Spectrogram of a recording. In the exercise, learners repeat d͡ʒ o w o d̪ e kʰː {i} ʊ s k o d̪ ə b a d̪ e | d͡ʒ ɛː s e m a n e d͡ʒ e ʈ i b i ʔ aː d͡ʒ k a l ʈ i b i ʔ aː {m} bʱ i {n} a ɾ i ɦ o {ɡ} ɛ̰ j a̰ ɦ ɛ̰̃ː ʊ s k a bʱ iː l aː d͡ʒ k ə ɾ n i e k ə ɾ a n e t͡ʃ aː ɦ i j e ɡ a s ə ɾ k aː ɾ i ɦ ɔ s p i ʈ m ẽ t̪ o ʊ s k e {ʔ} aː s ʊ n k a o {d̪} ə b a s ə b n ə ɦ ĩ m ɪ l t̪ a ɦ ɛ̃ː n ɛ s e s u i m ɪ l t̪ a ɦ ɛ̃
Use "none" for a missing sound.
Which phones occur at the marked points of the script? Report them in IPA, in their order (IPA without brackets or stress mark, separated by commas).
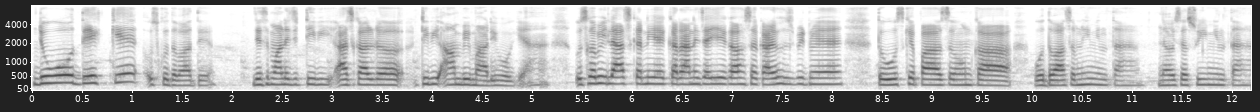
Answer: e, m, m, ɡ, p, d̪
